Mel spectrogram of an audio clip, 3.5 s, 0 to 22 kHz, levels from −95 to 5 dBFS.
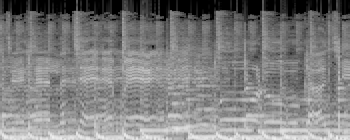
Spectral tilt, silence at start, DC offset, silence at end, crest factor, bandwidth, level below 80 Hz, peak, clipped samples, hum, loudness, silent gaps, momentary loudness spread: -5.5 dB/octave; 0 s; under 0.1%; 0 s; 8 dB; 16.5 kHz; -12 dBFS; 0 dBFS; 0.7%; none; -10 LUFS; none; 1 LU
